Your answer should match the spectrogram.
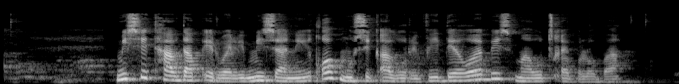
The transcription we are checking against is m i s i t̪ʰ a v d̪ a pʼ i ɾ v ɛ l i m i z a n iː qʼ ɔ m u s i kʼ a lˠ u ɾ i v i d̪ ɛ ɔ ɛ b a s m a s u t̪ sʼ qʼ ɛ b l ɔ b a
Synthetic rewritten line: m i s i t̪ʰ a v d̪ a pʼ i ɾ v ɛ l i m i z a n iː qʼ ɔ m u s i kʼ a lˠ u ɾ i v i d̪ ɛ ɔ ɛ b i s m a u t̪ sʼ qʼ ɛ b l ɔ b a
